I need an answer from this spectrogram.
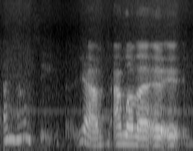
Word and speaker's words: Anansi: It's actually pronounced Anansi Boys, Anansi. I was like, Anansi, Anansi, and Ansi. Onsi. Until I heard the audiobook and they're like, Anansi.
